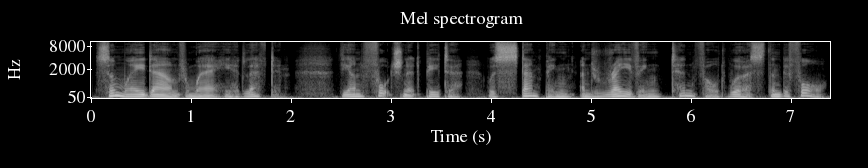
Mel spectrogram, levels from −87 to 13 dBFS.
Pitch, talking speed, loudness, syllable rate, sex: 100 Hz, 160 wpm, -21 LUFS, 5.0 syllables/s, male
